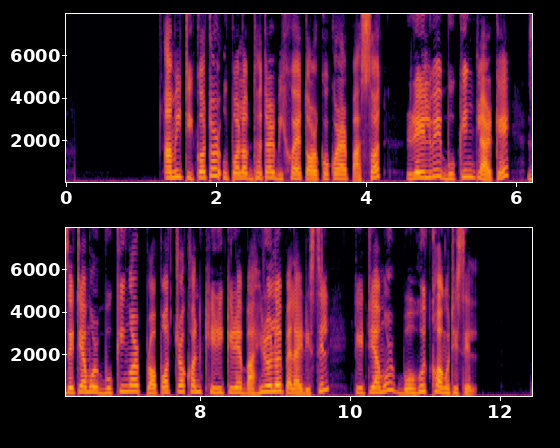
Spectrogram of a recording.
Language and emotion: Assamese, angry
